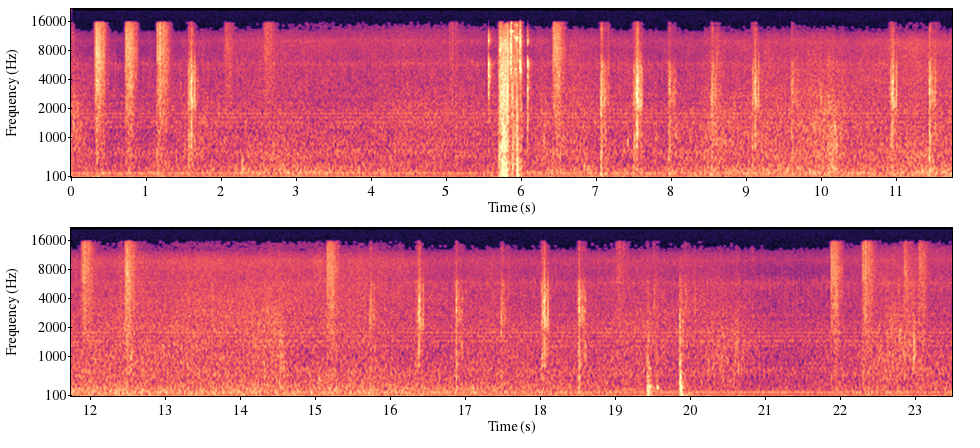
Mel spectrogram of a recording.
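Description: Footsteps crunch through grass at a walking pace.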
